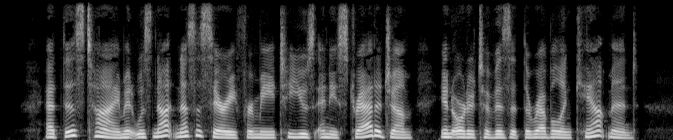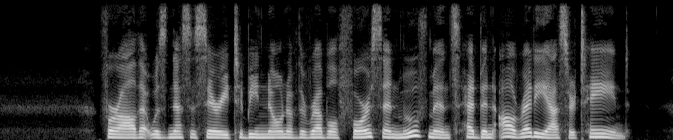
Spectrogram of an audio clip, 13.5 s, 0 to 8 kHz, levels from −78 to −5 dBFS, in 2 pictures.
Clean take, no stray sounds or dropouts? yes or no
yes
